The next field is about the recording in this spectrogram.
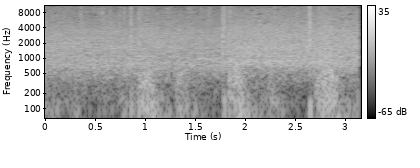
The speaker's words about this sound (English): As we get ready here, Brock immediately with a huge clothesline to knock down Jim the Anvil Neidhart.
